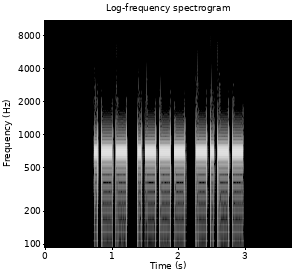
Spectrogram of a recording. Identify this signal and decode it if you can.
Morse code, heard as a keyed tone, about 22 wpm, 700 Hz. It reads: WJY
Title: USA Call Sign Postfixes - 3 Letters 22wpm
